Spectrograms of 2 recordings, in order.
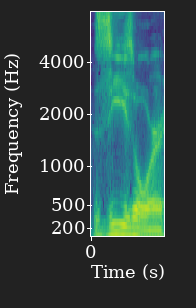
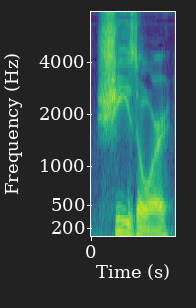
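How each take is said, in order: First: The name begins with a 'z' sound. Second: The name begins with an 'sh' sound. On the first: This is the popular fan pronunciation. "you're going to pronounce it Zizor" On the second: This is the official pronunciation. "The correct pronunciation is Shizor"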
